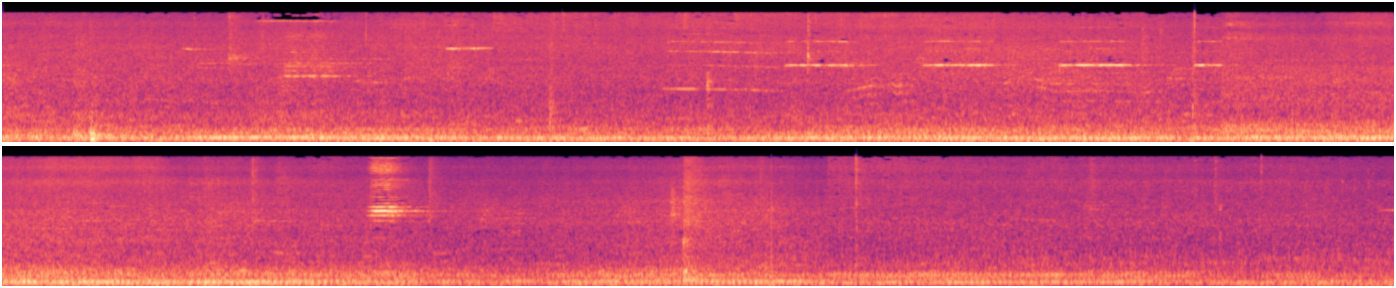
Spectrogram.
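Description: Steady low rumble of street traffic, with background voices and one short, sharp knock about thirteen seconds in.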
